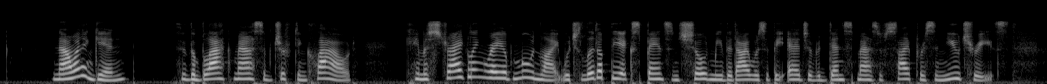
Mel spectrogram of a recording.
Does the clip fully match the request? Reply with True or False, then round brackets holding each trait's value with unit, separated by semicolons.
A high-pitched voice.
True (235 Hz)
